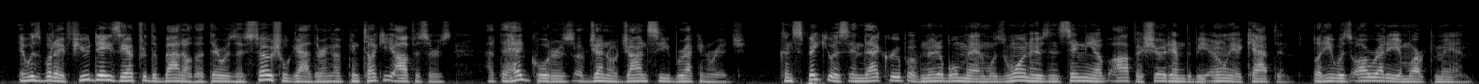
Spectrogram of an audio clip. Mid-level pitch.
Yes: medium, 145 Hz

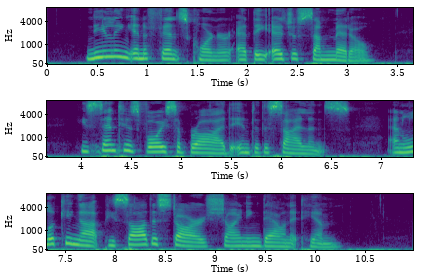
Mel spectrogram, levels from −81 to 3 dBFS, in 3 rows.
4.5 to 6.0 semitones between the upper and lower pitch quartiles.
Yes: average, 4.8 semitones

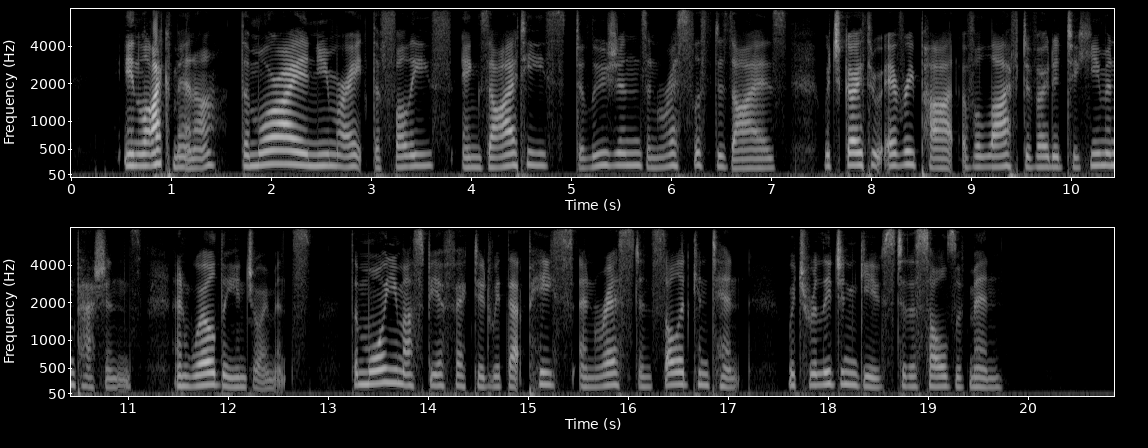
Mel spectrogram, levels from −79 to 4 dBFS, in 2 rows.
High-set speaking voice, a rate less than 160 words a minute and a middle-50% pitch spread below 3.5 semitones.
Yes: high, 195 Hz; average, 150 wpm; average, 3.1 semitones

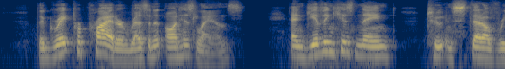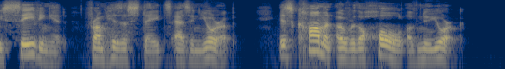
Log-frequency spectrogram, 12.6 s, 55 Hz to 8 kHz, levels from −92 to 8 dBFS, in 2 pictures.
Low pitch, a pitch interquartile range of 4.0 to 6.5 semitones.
Yes: low, 130 Hz; average, 5.2 semitones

